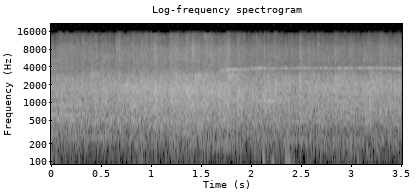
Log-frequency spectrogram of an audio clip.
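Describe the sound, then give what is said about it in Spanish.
Steady, dense applause from a church audience in Caballito, Argentina, fills the whole stretch, a continuous wash of many hands clapping at an even level with no voices standing out above it. “No, si vas a aplaudir, si vas a celebrar.”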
